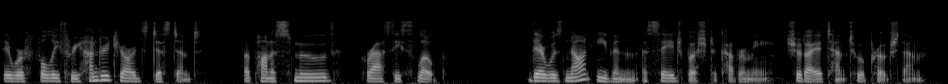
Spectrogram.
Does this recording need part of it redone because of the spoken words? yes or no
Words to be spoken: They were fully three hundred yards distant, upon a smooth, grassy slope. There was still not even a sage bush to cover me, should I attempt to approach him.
yes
